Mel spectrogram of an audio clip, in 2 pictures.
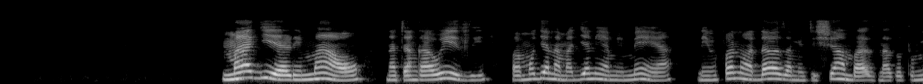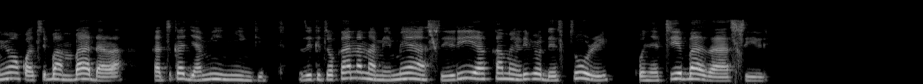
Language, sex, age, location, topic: Swahili, female, 25-35, Dar es Salaam, health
